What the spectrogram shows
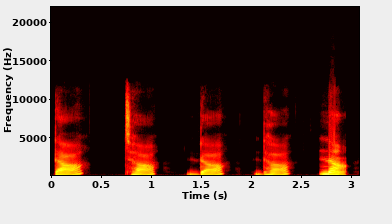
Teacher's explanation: నాలుక వెనక్కి మడిచి అంగిలి పైభాగాన్ని తాకుతుంది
